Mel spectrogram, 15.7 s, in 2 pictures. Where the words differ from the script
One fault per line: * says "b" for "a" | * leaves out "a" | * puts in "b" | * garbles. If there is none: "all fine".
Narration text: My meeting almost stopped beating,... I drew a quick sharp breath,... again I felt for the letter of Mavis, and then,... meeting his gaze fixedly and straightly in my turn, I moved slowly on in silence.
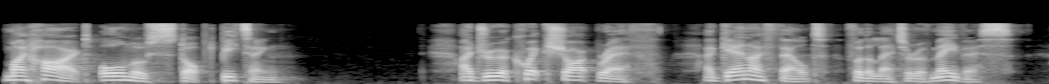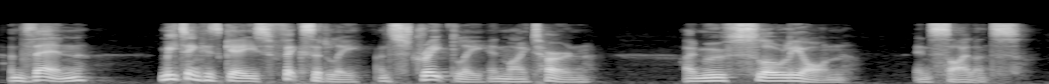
* says "heart" for "meeting"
